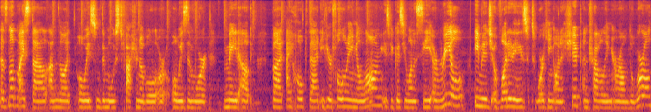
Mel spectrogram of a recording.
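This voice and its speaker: Music plays in the background as a woman speaks with a Spanish accent at a moderate pace. Her pitch is medium and her intonation fairly even. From Argentina. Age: young. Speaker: vlogger and cruise ship crew member. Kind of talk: vlog talking to camera.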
